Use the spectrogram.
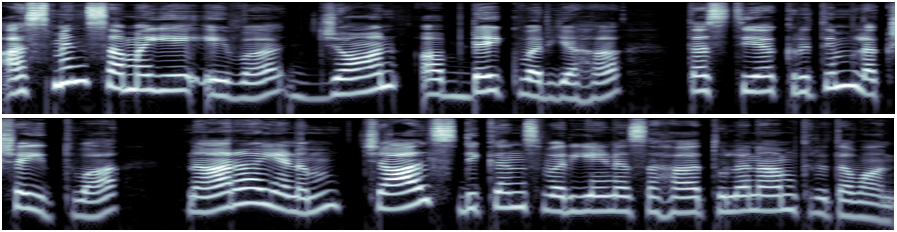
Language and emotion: Sanskrit, neutral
